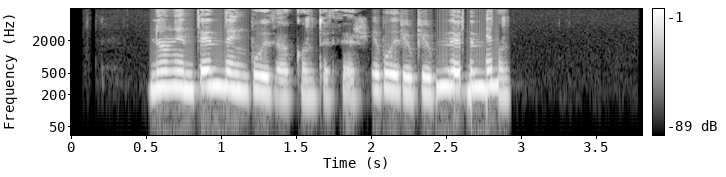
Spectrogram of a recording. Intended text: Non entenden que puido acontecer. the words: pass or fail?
fail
